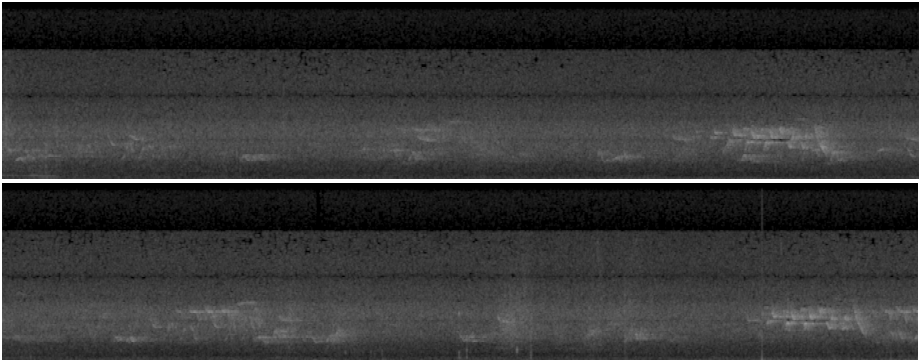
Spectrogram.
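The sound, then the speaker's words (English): A chestnut-sided warbler sings faintly, two short bursts of bright notes, over a steady drone of insects and a low outdoor hum. “That sounds like potential chestnut-sided warbler.”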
